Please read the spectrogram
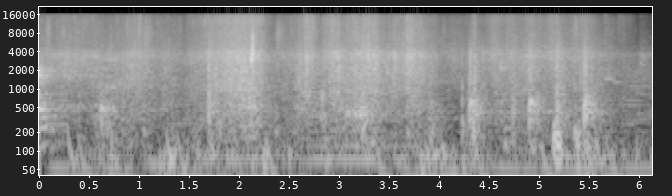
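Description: Black plastic trash bags rustling and crinkling in irregular bursts as they are pulled up and worn as improvised snow pants, over a low background music bass.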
